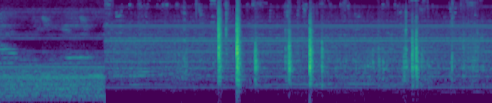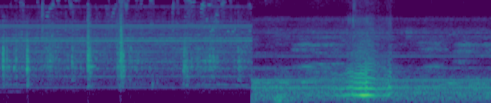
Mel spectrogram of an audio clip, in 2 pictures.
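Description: Orange peel crusted with set gypsum plaster being pulled and snapped off by hand: a run of sharp cracks and clicks, loudest a couple of seconds in, then sparser. Near the end a short buzz swells and fades.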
